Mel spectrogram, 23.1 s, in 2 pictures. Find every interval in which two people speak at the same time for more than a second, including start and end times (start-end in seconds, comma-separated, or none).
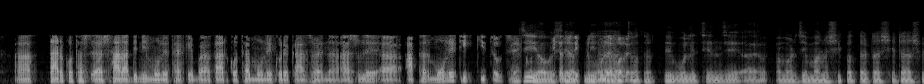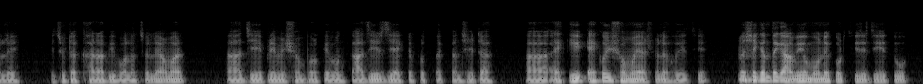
6.6-7.9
